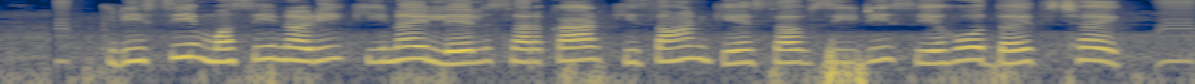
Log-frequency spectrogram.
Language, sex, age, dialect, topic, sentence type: Maithili, female, 18-24, Eastern / Thethi, agriculture, statement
